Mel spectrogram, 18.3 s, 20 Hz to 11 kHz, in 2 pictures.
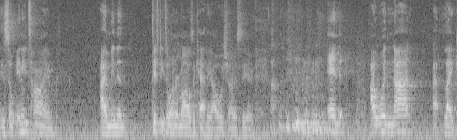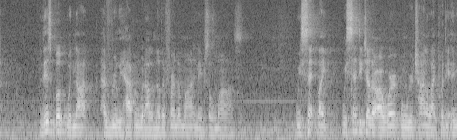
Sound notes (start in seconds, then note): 5.4 laughter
